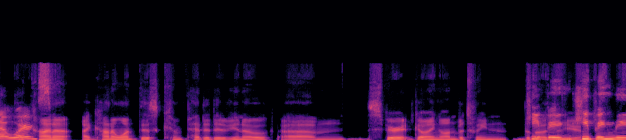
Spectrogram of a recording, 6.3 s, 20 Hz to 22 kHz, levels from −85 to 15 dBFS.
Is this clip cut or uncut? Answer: cut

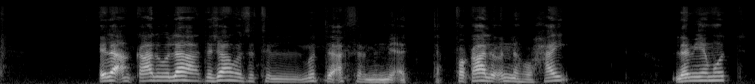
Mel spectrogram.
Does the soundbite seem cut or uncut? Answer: cut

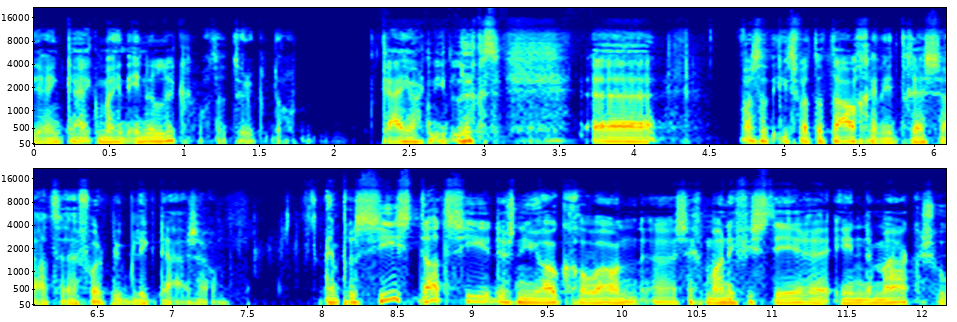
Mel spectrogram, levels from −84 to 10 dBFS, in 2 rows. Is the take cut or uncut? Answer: cut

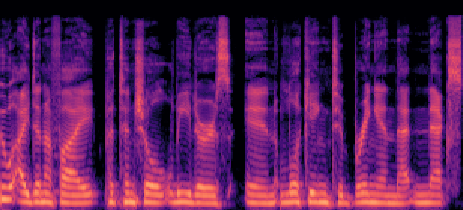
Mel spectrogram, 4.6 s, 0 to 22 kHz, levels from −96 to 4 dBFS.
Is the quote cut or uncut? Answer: cut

